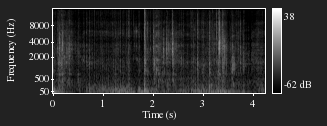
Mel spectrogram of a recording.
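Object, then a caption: Soap bar shaved with a metal blade. A metal box-cutter blade shaves an oval, palm-sized, solid yellow bar of dry soap held in one hand into long crumbly curls. Quiet, dry, bright scraping and crackling sounds with short sharp clicks come in irregular bursts and stop without ringing.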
